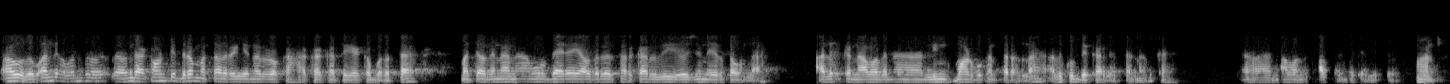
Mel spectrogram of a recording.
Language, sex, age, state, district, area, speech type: Kannada, male, 45-60, Karnataka, Koppal, rural, conversation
